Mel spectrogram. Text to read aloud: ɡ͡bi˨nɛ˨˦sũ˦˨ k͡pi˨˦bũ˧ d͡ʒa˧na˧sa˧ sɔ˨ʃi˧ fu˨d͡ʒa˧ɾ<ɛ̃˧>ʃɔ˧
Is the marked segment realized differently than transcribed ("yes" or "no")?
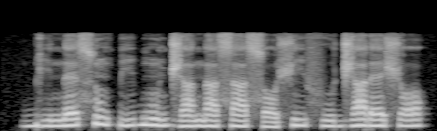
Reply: yes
